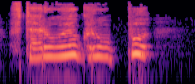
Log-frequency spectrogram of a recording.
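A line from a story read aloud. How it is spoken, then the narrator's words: Trembling mumble. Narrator (Russian): дрожа промямлил бармен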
